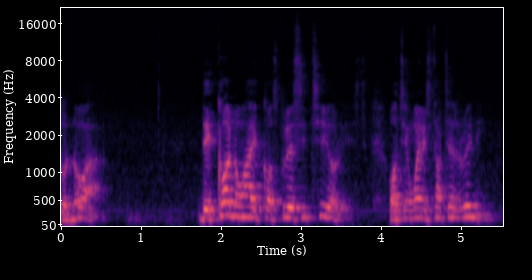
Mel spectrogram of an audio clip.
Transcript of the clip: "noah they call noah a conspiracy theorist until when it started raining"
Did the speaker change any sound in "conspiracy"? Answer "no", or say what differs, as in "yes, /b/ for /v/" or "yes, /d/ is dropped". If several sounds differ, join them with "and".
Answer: yes, /n/ is dropped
